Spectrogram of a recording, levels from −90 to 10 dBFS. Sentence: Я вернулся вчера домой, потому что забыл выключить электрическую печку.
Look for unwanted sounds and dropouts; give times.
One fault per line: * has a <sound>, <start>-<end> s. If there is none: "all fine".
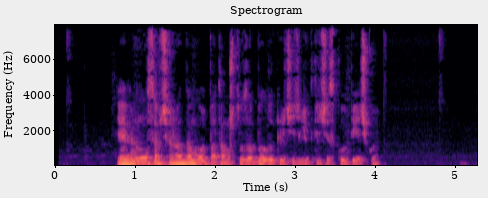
all fine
